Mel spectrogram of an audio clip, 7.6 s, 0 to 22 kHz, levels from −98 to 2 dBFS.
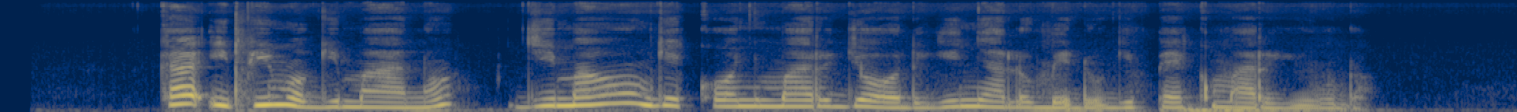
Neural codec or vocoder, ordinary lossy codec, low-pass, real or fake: none; none; 19.8 kHz; real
